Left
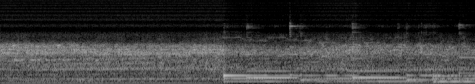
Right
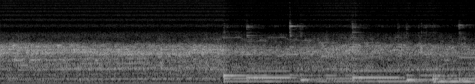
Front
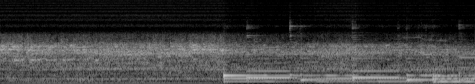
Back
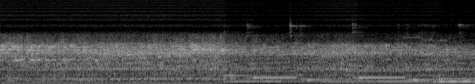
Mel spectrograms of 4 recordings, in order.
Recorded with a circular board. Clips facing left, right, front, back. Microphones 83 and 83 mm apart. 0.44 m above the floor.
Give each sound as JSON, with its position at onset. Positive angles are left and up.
{"t": 2.2, "sound": "a guitar", "azimuth_deg": 0, "distance_m": 3.5}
